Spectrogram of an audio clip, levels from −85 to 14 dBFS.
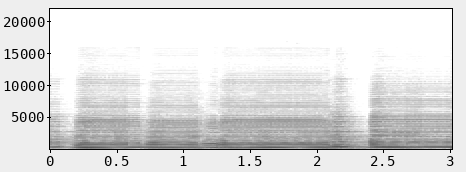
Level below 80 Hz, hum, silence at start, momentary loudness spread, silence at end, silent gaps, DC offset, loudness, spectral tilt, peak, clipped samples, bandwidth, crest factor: -62 dBFS; none; 0 s; 4 LU; 0 s; none; under 0.1%; -25 LUFS; -4.5 dB/octave; -10 dBFS; under 0.1%; 12.5 kHz; 14 dB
